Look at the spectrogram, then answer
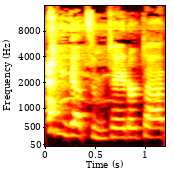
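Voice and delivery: casual put-on American accent. Quoting a guy's reply in a story, using an American accent. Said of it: "That's a great American accent".

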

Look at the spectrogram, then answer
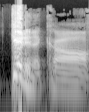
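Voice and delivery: harsh, very loud barked delivery. Reading a story aloud, voicing a man speaking to the narrator, barking a command. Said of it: "He barks at me".

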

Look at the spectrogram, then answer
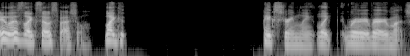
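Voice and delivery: teary voice, talking through near-tears, holding them back. Reacting to a touching story from the other speaker, holding back tears. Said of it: "I'm trying not to cry".

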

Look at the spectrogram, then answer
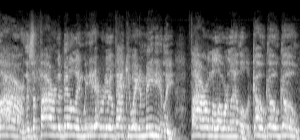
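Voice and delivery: high, loud yelling. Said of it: "and just start yelling".

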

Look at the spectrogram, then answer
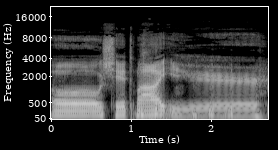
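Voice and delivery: "ear" said very slowly, stretched out. Retelling what the Pope said about his ear: imitating the Pope. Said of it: "That's how the Pope talks".

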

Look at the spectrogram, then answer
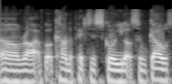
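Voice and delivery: usual speaking voice

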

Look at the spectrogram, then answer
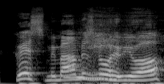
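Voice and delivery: very loud, high-pitched, carrying shout. Retelling what a woman said to them: imitating someone shouting. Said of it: "What are you shouting at us for?".

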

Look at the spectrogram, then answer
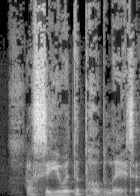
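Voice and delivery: conspiratorial whisper. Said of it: "and whispers in Treble's ear".

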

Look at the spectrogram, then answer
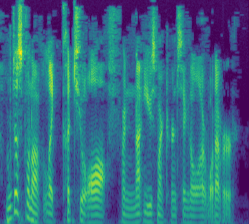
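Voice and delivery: whiny, complaining cartoon voice. Speaker voices other drivers while complaining about how people drive, in a Lumpy Space Princess voice. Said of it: "that's the voice I use for them".

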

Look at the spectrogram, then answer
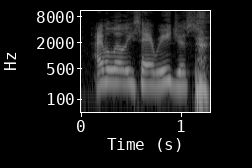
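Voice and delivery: very high, squeaky, ditzy dumb-blonde voice. Retelling an anecdote about Dorothy, voicing Lily Saint Regis in a dumb blonde accent. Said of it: "I'm trying to do a dumb blonde accent".

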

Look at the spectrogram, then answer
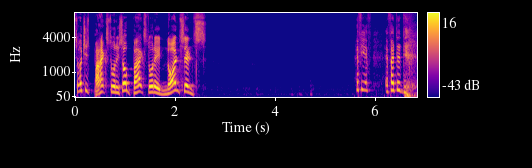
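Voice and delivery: growing irritated. Arguing over whether a pig's painting is worth twenty grand; getting angry. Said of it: "I'm getting angry".

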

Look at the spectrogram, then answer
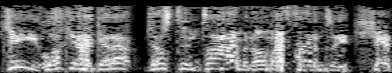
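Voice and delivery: put-on New York mobster voice and accent. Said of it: "like a New York mobster".

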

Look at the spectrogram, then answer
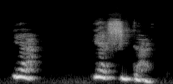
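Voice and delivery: very high-pitched voice. Retelling a movie scene, imitating Beatrice answering Mary. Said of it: "Do you like my impression?".

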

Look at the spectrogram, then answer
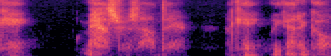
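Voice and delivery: soft, breathy whisper under the breath. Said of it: "I should probably be whispering".

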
